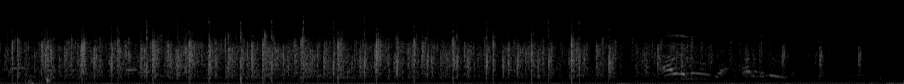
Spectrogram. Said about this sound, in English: And I wonder if we can give the Lord a hand clap of praise.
